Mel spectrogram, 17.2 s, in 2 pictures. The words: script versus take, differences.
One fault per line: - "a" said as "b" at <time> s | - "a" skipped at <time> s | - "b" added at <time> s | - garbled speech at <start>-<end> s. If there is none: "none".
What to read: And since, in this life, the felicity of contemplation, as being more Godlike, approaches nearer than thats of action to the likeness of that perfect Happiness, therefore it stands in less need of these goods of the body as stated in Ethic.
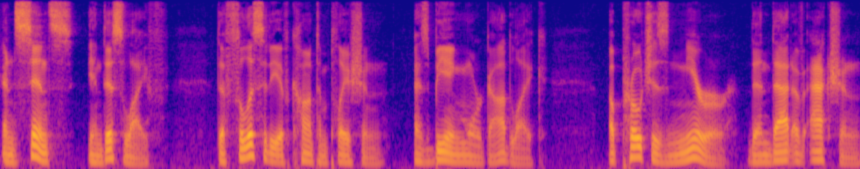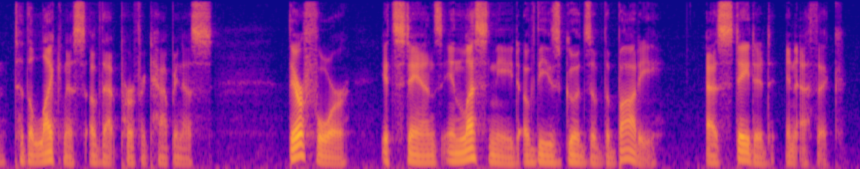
- "thats" said as "that" at 7.7 s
